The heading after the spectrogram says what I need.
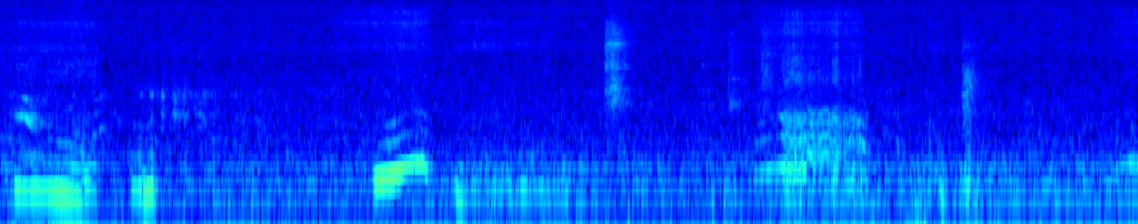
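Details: Sleeping Burmese cat snoring: soft, low rasping snores with faint room noise between breaths.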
